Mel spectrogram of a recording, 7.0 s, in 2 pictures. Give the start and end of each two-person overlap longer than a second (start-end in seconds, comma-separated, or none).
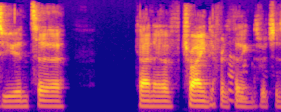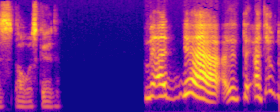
none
